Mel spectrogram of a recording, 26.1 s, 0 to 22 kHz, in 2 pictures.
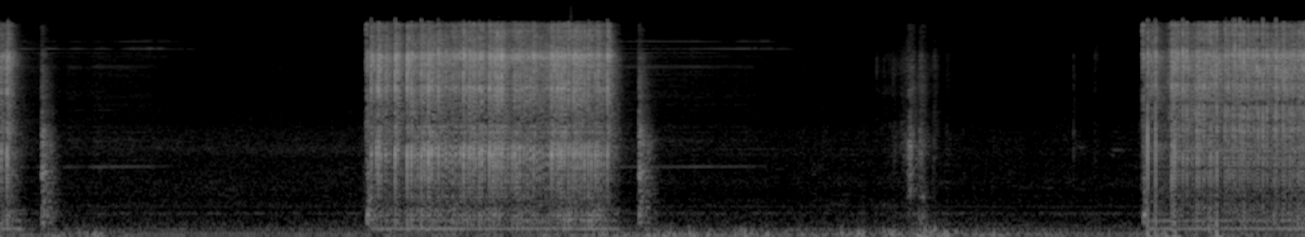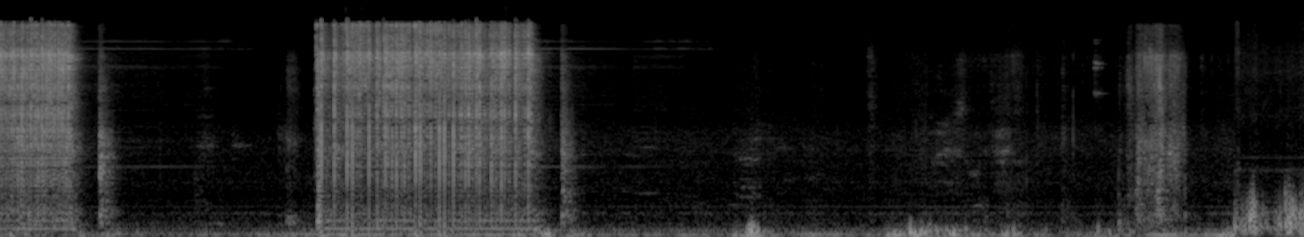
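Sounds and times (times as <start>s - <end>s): arc welding crackle: 0.0s - 0.4s, 3.6s - 6.3s, 11.4s - 14.2s, 16.2s - 18.7s
low electrical hum: 0.0s - 26.0s.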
